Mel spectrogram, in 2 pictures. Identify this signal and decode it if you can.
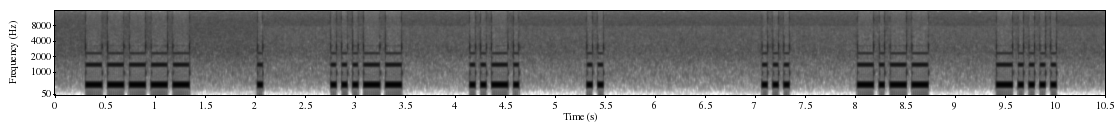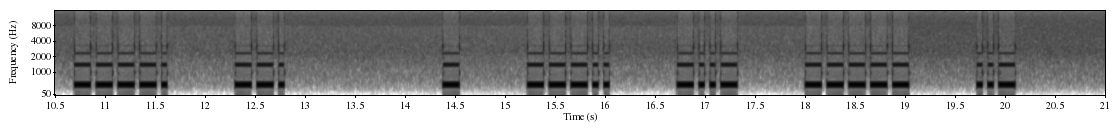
Morse code, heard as a keyed tone, machine-sent, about 22 wpm, spaced as for 10 wpm, 470 Hz. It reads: 0E3FI SY69G T8X0U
